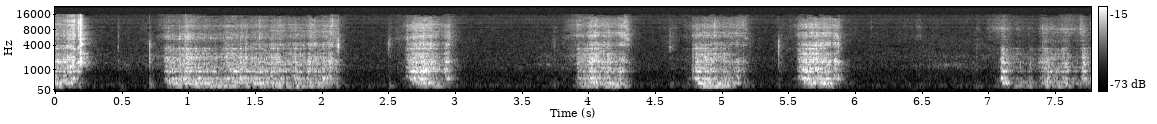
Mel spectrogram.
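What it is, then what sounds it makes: Scratch art paper page being scratched. A wooden stylus scratches boats and waves into a solid, flat, black-coated scratch art paper page about A4 in size. Seven dry, raspy scratching strokes are heard, some short and one long, separated by quiet pauses.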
